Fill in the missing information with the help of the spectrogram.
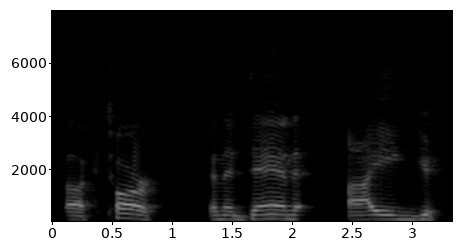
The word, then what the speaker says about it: Ige: Dan Ige, that's how you say it, by the way. Uh, Ige. No, it's Ige.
